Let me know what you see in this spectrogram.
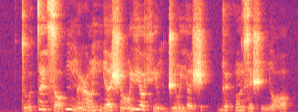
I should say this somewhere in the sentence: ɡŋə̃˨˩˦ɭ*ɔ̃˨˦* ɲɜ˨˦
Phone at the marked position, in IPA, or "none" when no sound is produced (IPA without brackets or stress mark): ɔ̃˨˦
